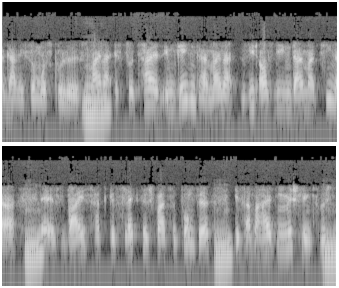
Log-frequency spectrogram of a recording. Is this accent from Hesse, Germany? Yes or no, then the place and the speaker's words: no; Remscheid, North Rhine-Westphalia, Germany; moved away as an adult; now in Schleswig-Holstein, Germany; Ursprünglich komme ich ja aus Remscheid und mich hat es nach dem Norden verschlagen, weil ich beim Bund war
